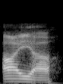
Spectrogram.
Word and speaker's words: Arya: like yeah especially because arya's name is usually pronounced different depending on who's saying it considering um uh catlyn pretty much anounces it as Aya like there is no R in there so that's always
